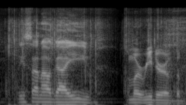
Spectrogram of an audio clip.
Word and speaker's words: Lisan al-Gaib: Lisan al-Gaib. Lisan al-Gaib.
